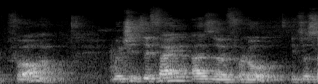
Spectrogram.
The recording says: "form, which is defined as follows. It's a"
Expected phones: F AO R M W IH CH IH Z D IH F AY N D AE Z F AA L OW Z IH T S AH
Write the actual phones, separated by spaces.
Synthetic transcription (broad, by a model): F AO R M W IH CH IH Z D IH F AY N D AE Z F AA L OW IH T S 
